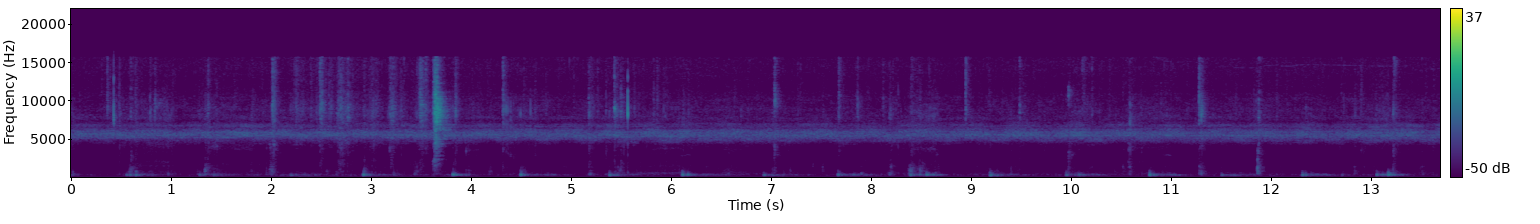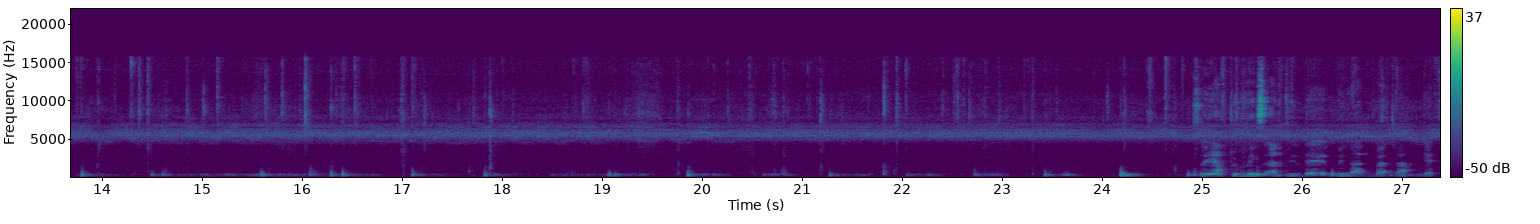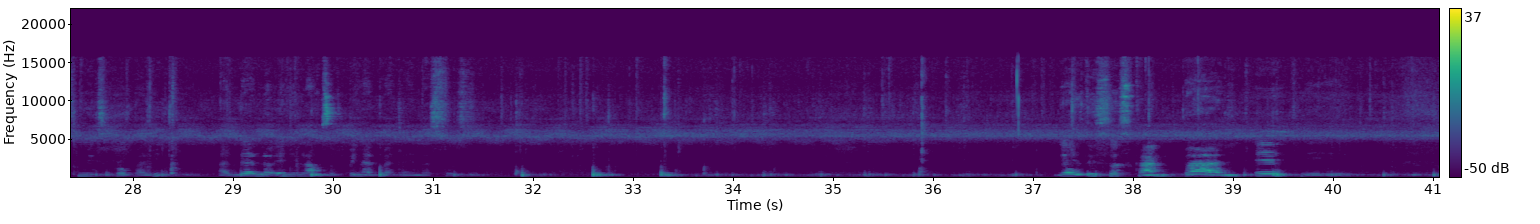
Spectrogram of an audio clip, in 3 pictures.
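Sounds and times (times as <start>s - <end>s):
high insect drone: 0.0s - 41.0s
wooden stick stirring in clay pot: 0.5s - 41.0s.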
